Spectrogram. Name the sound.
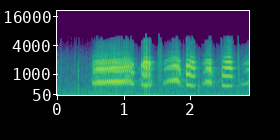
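duck quacking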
